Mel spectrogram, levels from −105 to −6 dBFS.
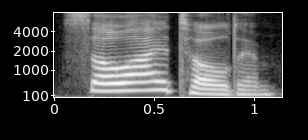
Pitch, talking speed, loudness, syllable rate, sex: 220 Hz, 210 wpm, -14 LUFS, 3.8 syllables/s, female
